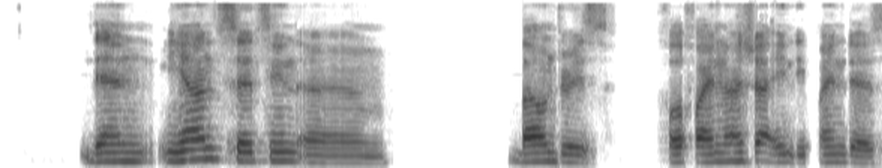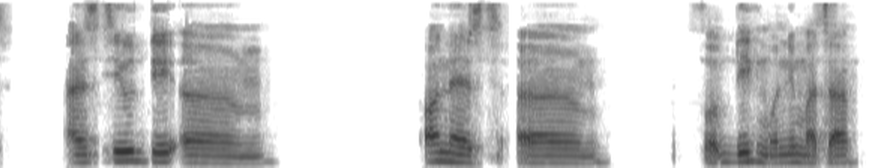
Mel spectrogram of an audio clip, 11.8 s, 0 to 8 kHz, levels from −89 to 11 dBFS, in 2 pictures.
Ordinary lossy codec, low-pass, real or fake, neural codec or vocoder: AAC, 32 kbps; 7.2 kHz; fake; codec, 16 kHz, 8 kbps, FunCodec, trained on LibriTTS, 25 frames a second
